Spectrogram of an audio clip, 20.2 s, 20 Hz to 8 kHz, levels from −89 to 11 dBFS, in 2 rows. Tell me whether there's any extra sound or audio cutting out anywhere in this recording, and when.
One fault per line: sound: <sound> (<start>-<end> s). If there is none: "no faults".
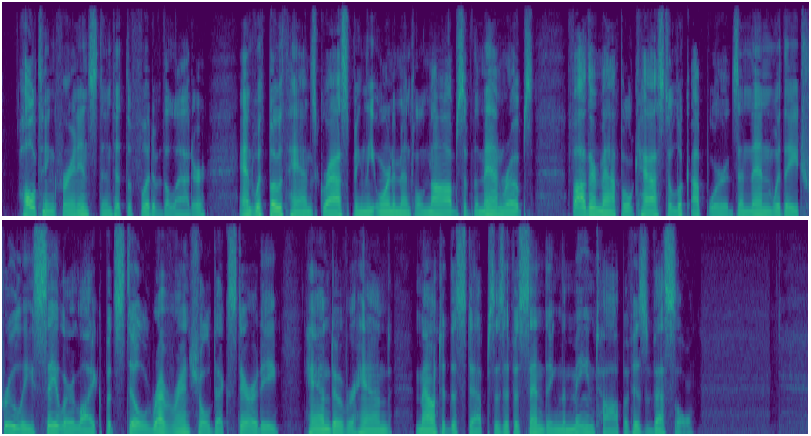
no faults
